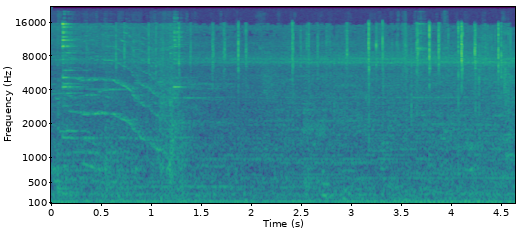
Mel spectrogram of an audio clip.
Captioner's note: bells clinking; door creaking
